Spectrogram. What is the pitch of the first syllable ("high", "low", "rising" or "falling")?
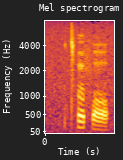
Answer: high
